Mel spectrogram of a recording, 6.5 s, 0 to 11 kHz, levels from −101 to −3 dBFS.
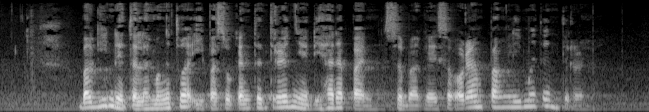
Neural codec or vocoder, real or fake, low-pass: none; real; 9.9 kHz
